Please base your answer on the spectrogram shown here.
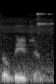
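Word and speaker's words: Allegaeon: Alle Legion allegion yeah they just have an odd spelling but yeah pronounced allegian but Allegiance a little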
